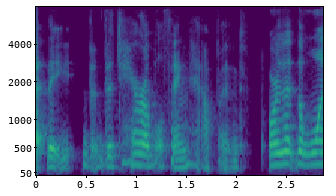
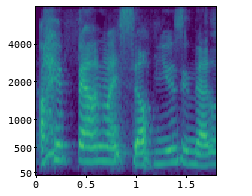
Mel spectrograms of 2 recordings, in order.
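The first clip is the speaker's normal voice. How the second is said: usual speaking voice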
